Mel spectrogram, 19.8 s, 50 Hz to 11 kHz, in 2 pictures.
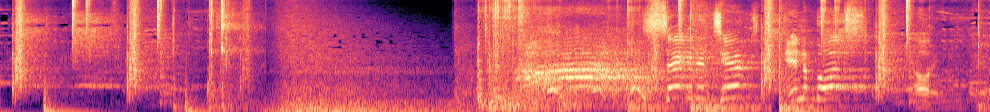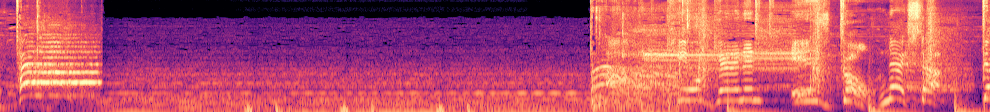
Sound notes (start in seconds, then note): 4.6 dunk sound; 14.4 dunk sound; 16.2 buzzer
